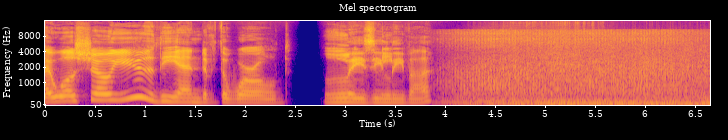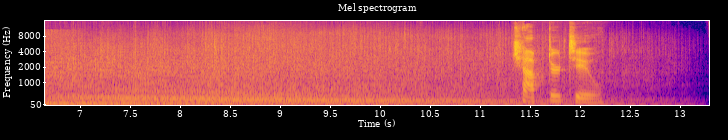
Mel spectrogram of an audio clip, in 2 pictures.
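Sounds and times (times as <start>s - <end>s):
speech: 0.0s - 4.2s, 11.4s - 12.3s
propeller airplane engine droning and moving away: 3.9s - 13.2s.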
